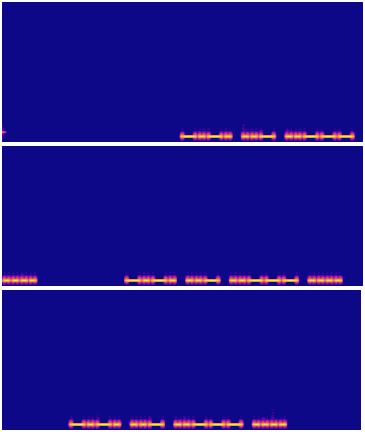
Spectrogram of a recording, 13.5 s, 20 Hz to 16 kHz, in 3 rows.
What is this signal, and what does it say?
Morse code, heard as a keyed tone, about 21 wpm, 700 Hz. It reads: CU2H CU2H CU2H
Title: DXCC-100 Call Signs - 4 Characters - Repeated 3x - 22wpm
